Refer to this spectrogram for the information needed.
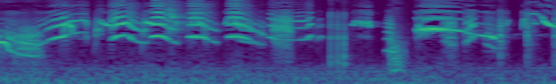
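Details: Javan myna duet, male and female, full of loud looping whistles that rise and fall, interspersed with clicks and a short high steady whistle.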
